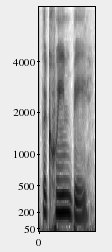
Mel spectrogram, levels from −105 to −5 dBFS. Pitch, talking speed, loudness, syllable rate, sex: 175 Hz, 230 wpm, -14 LUFS, 4.0 syllables/s, female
